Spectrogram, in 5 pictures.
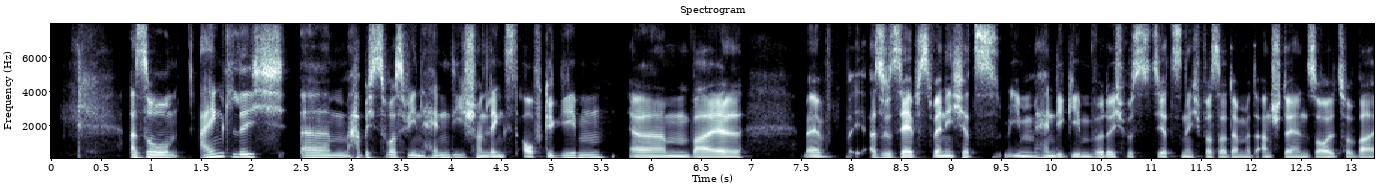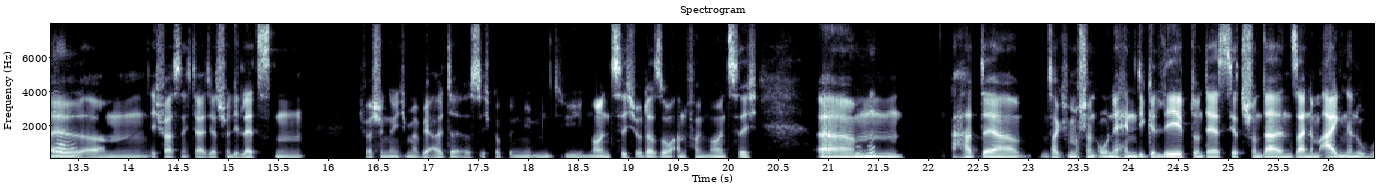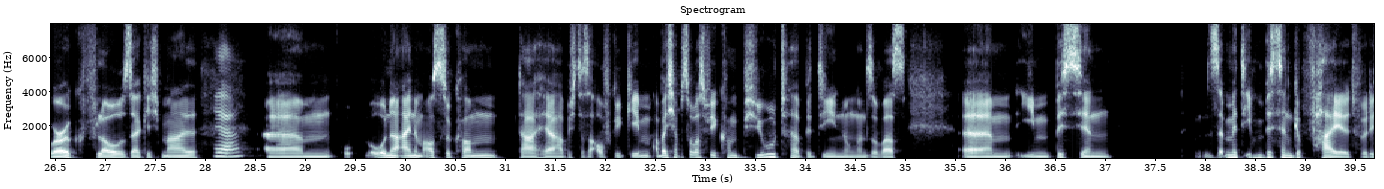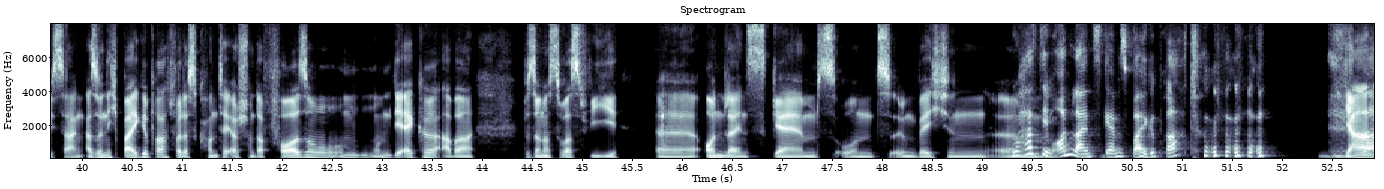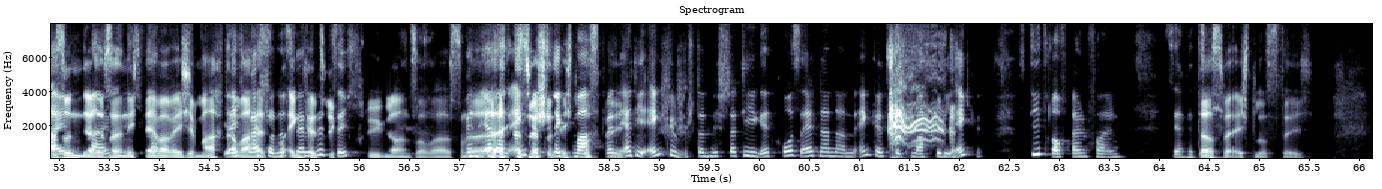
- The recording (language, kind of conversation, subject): German, podcast, Wie erklärst du älteren Menschen neue Technik?
- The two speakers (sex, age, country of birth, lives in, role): female, 40-44, Germany, Cyprus, host; male, 25-29, Germany, Germany, guest
- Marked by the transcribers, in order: other noise; laughing while speaking: "beigebracht?"; laugh; laugh; laugh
